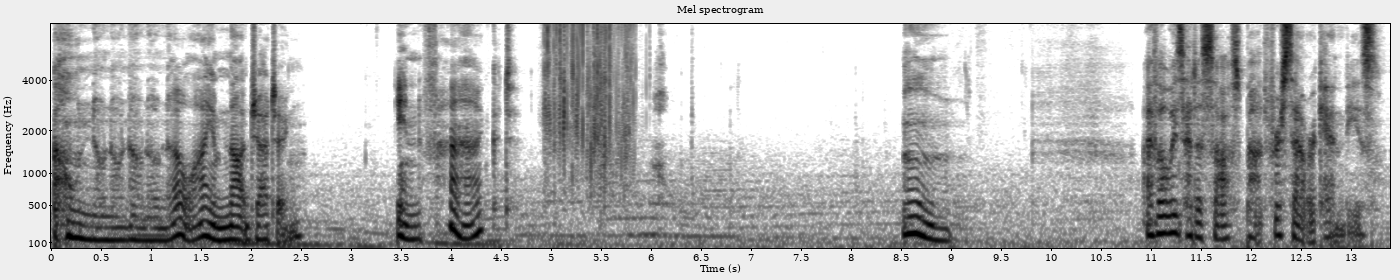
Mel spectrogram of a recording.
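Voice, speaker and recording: A soft-spoken woman acting an affectionate, refined female vampire roommate in an ASMR roleplay, often near a whisper, with formal phrasing and coy pet names. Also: extremely low pitch, slow, long pauses, slight background noise. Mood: playful, reassuring.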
